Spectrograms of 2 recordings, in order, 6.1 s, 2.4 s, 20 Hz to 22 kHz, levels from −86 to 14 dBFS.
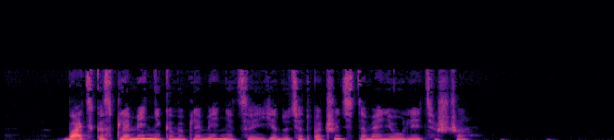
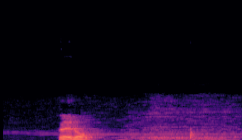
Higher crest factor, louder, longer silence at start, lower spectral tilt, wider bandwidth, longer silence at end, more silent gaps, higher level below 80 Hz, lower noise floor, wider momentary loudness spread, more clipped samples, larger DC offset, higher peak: about the same, 18 dB vs 20 dB; second, -25 LUFS vs -21 LUFS; about the same, 0.65 s vs 0.6 s; second, -5.5 dB/octave vs -7 dB/octave; first, 11.5 kHz vs 7.2 kHz; first, 1.45 s vs 0 s; neither; about the same, -68 dBFS vs -68 dBFS; first, -76 dBFS vs -54 dBFS; second, 11 LU vs 21 LU; neither; neither; second, -8 dBFS vs -4 dBFS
